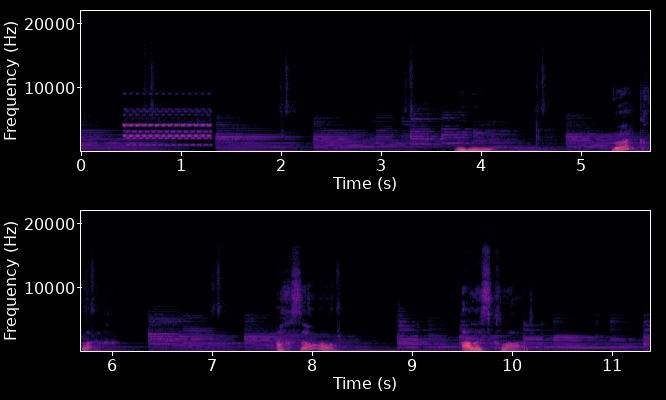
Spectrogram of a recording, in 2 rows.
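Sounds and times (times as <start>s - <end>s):
telephone ringtone with bright electronic melody: 0.4s - 1.4s
speech: 3.8s - 4.3s, 5.3s - 6.0s, 7.6s - 8.4s, 9.5s - 10.3s.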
